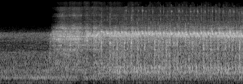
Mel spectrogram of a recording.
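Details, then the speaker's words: Honda PCX 160 scooter, loud high-pitched rasping hiss with steady squeal from the CVT belt-drive case; cause was a worn, pitted drive pulley face, to be replaced at Honda. "Hindi naman talaga normal na maingay ang panggilid ng PCX. May dahilan talaga kaya kung bakit maingay ang panggilid ng PCX tulad niya ng pulley."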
